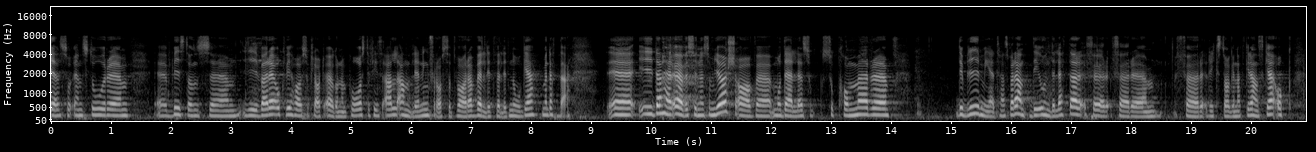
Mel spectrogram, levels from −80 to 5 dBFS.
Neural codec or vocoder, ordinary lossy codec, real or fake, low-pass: none; none; real; none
